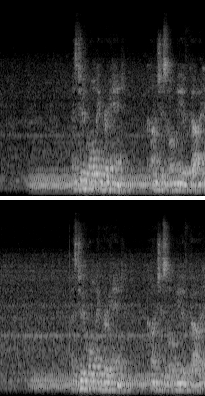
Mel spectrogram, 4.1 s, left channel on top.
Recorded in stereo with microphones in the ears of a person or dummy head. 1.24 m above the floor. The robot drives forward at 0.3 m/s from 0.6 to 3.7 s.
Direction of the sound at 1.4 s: 35° right (ahead or behind).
